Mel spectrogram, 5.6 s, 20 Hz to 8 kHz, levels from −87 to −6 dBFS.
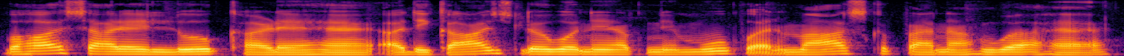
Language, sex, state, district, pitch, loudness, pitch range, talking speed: Hindi, male, Jharkhand, Garhwa, 125 Hz, -15 LUFS, 120-135 Hz, 160 wpm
